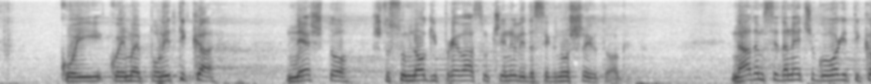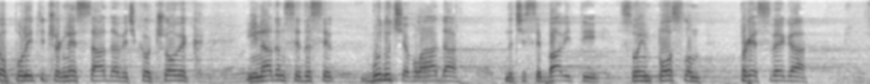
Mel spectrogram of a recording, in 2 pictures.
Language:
Serbian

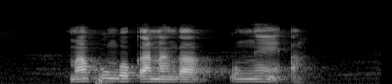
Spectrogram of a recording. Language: Venda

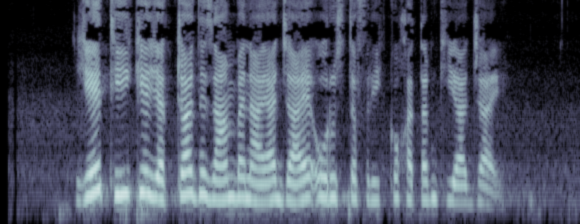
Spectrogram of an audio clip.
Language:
Urdu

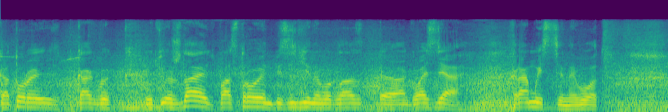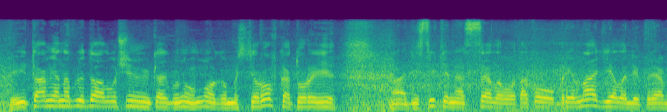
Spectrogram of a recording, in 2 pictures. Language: Russian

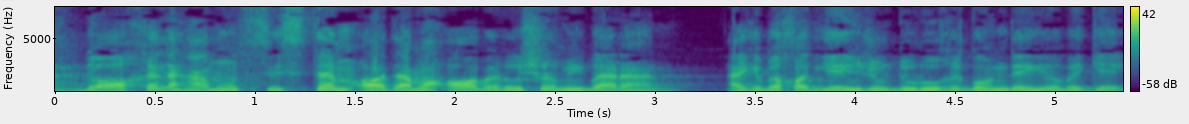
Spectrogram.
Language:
Persian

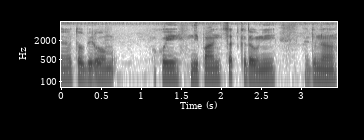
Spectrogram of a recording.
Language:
Manipuri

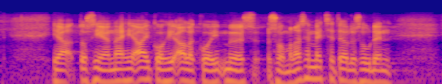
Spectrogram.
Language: Finnish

